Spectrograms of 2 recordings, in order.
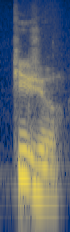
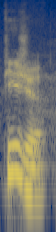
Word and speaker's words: Peugeot: And it's Pujo.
